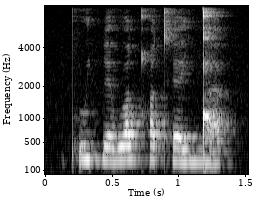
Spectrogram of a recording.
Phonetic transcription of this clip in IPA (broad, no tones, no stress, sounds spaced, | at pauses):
pʼ u j ɡ͡b ɛ w u lˠ qʰ u tʰ ɛ j ŋ͡ǃ a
